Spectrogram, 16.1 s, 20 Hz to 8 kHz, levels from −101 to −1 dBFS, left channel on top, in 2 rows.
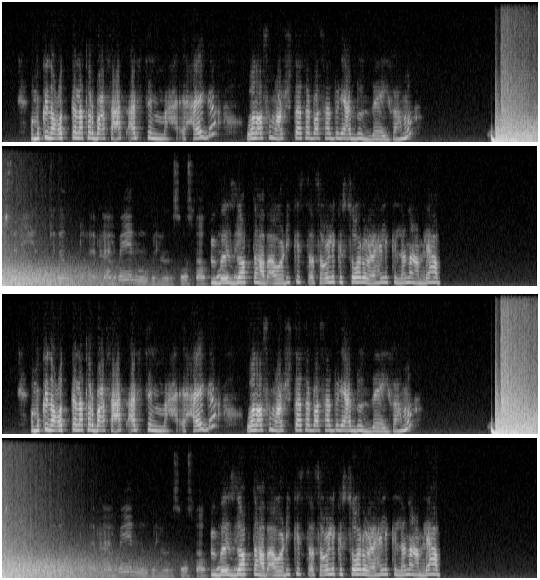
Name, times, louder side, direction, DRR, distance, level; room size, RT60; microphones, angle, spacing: voice 1, 0.3-6.2 11.2-14.6, right 2 dB, 15° right, 2.4 m, -31 dB
voice 2, 7.3-11.7, left 1 dB, 25° left, 6.2 m, -43 dB
Explosion, 7.3-9.5, right 3 dB, 50° right, 0.8 m, -21 dB
head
